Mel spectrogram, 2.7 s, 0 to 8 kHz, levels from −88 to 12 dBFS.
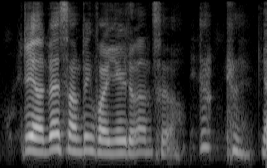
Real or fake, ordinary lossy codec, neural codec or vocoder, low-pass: fake; none; codec, 16 kHz, 1 kbps, FunCodec, trained on Chinese and English, 50 frames a second; none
